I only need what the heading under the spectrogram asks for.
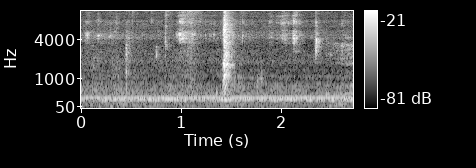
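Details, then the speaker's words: Mid-to-late-1980s 36" View Fan industrial ceiling fan with stamped-steel motor, running before being turned up to speed two: steady low motor hum with faint airy hiss from the bearings. "and you can already hear the bearings hissing that is powerful of course with these things the bearings were definitely very quality even out of the box"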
